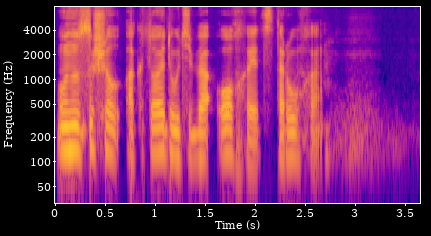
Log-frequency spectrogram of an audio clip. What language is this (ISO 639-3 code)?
rus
